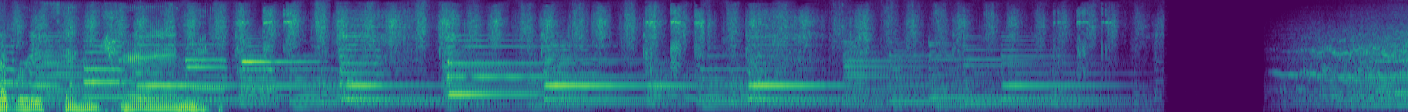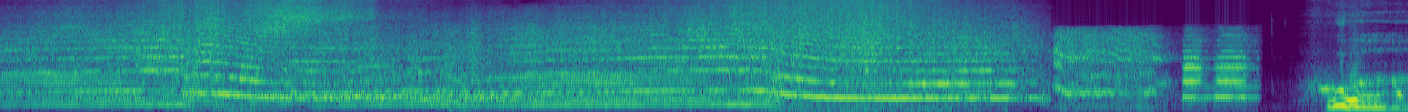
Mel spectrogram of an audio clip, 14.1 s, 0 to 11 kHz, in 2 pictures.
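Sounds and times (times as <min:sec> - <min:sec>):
music: 0:00.0 - 0:05.8
car engine at high revs: 0:06.4 - 0:12.3.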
